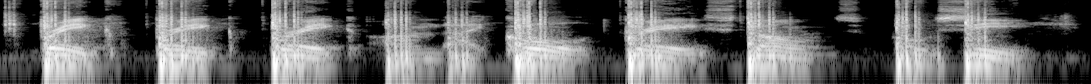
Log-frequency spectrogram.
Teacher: And then you got spondaic, which is kind of like screaming at you. It's basically just a whole bunch of accented syllables everywhere.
